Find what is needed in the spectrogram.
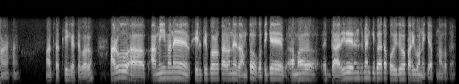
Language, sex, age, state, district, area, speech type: Assamese, male, 30-45, Assam, Kamrup Metropolitan, urban, conversation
